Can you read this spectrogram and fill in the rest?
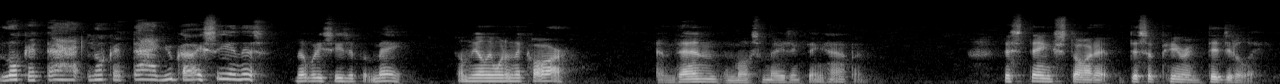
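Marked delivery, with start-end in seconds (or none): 0.0-2.6 acted, very high-pitched, shrill screaming yell. Retelling screaming in the back seat of a car: retelling own screaming. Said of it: "I'm screaming in the back seat".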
